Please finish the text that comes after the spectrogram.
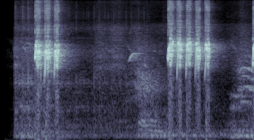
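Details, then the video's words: Greater green leafbird singing as a lure to rouse rival leafbirds into song: harsh buzzy chattering bursts in two clusters separated by a short quiet gap, with one brief thin whistle between them. "PANCINGAN CUCAK IJO GACOR NEMBAK UNTUK MENAIKAN EMOSI CUCAK IJO LAIN AGAR JAMTROK"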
